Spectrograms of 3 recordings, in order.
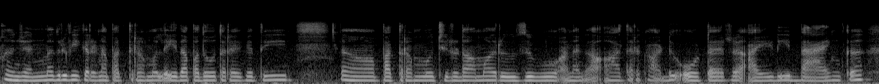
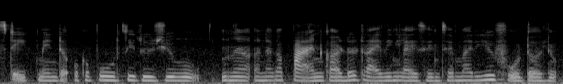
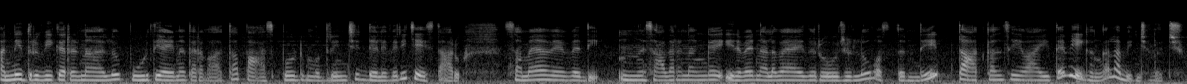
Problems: background sounds at intervals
